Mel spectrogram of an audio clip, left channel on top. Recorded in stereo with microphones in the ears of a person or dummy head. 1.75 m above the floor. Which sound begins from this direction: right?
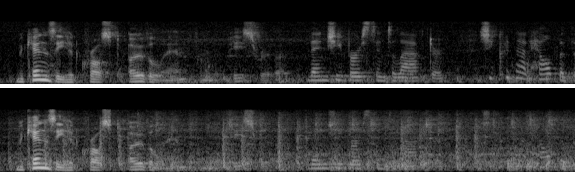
A man speaking, at 0.2 s.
